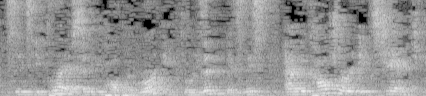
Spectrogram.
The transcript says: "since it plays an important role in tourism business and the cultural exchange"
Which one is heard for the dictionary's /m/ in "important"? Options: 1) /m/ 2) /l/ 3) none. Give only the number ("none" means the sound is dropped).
3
